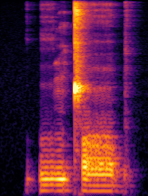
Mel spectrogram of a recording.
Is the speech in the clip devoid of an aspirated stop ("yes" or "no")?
no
